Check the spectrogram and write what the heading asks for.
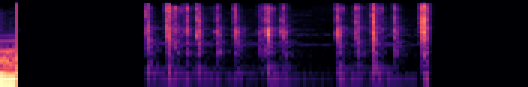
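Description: A quick run of keyboard typing clicks, about a dozen in two short runs, used as a typing sound effect for a title card. Background music cuts off at the very start.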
